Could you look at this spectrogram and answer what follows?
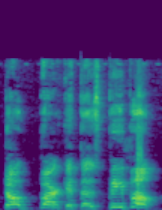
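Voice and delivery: loud scolding shout; yelling at the dog. Real, not acted. Owner scolding dog for barking at people, loud.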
